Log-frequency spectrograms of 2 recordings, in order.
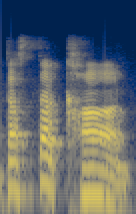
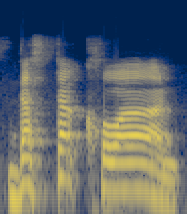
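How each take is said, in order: First: दस्तरखान lower, with no "w"; as spoken. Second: दस्तरख्वान slow, "dastar-kho-waan"; as written. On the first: Teacher showing everyday speech, दस्तरखान without "w". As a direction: drop the "w", say दस्तरखान. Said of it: "हम लोग बोलते क्या". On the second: Teacher reading out the spelling, दस्तरख्वान slow with "w" sounded. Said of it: "और हम लोग बोलते क्या". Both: Shown as a demonstration.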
